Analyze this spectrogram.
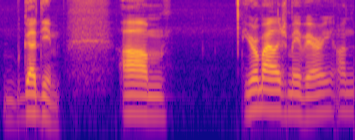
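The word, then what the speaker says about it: בגדים: And so you can say it begadim with the e being partially pronounced. I know, but I like begadim.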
